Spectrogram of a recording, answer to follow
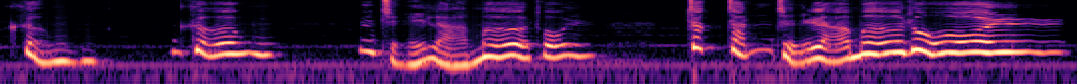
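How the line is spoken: Trembling mutter. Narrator (Vietnamese): Lý Phùng run rẩy, miệng lẩm bẩm

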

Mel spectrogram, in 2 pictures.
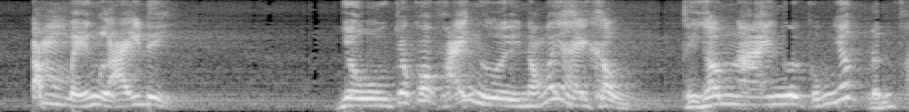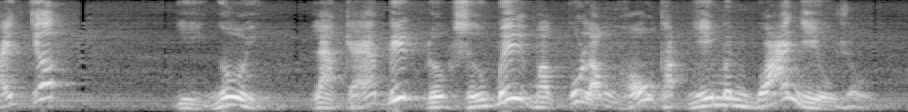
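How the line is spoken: Startled loud shout. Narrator (Vietnamese): Ôn Quốc Tường không khỏi giật mình, sắc mặt cũng liền thay đổi quát to lên rằng

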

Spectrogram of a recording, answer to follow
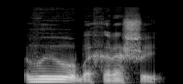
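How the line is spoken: Calm. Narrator (Russian): спокойно произнес я

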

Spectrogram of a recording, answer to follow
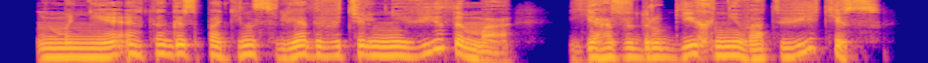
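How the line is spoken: Timid speech. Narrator (Russian): робко выговорил портной

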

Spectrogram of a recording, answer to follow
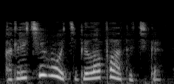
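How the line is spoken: Laughing question. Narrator (Russian): спросила Марта, смеясь

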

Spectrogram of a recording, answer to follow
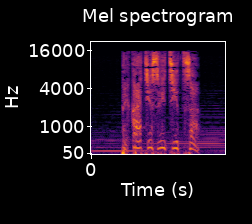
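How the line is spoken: Whisper. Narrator (Russian): шепнула подруга

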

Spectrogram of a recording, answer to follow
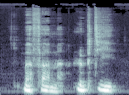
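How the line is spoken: Exclaimed. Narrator (French): s'écria-t-il

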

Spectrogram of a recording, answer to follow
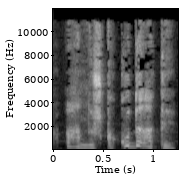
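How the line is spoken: Exclaiming. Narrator (Russian): воскликнула Ясмин

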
